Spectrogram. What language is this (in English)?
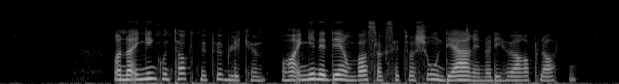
Norwegian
